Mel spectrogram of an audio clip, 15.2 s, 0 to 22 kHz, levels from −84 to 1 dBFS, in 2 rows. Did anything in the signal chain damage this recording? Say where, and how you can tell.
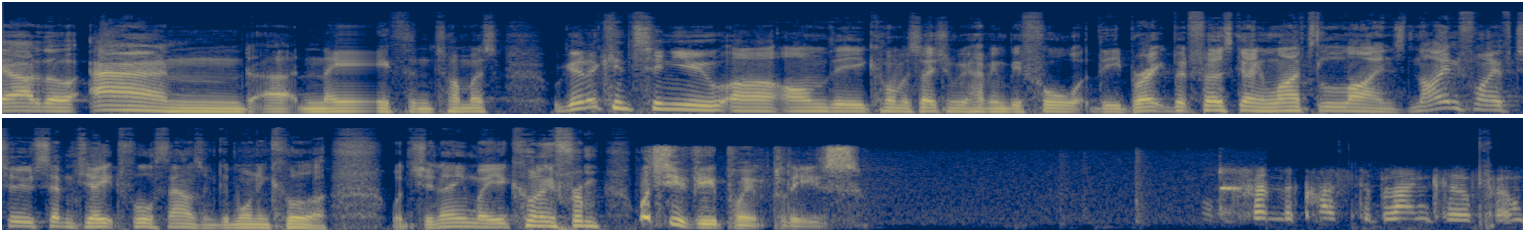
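Yes. From 1.69 to 1.89 s the sound stretches into a fading buzz or hiss, then resumes intact. This is a call audio freeze, likely from delayed network packets emptying the jitter buffer.

From 7.66 to 10.15 s the audio runs hurried at 107% speed with unchanged pitch. This is jitter buffer speed-up, trimming about a fifth of a second to cut delay.

From 10.77 to 13.93 s the top end vanishes above 7.6 kHz. Level shifts by about 5 dB and new noise appears. The input likely switched to a poorer device.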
